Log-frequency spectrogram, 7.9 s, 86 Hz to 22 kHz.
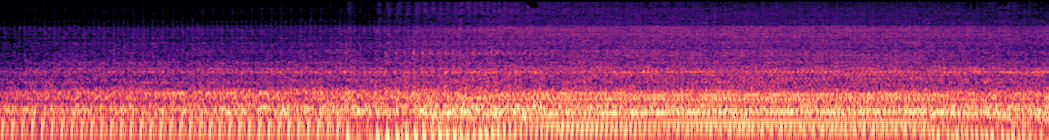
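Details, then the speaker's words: About 50-year-old MTD ride-on mower single-cylinder engine, burns oil, after driving forward: settles into even low idle with steady beat, no hunting; dead flat normal idle. "Forward. Everything operates there nicely. That's dead flat idle."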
